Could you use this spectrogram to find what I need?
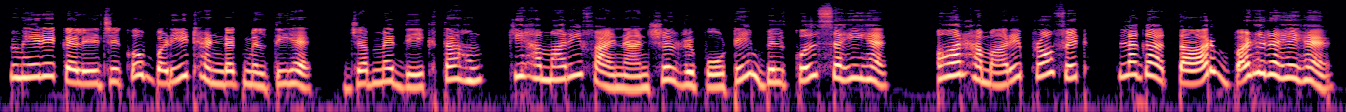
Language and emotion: Hindi, happy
